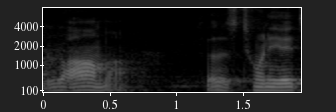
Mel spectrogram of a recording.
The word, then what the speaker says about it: Rama: devotees chant 28 syllables because they chant ram ram ram not Rama so that's 28 syllables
